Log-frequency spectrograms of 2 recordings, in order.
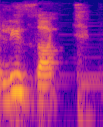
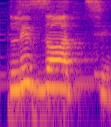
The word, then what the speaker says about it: Lizotte: Se estivermos falando da origem italiana, é Lizotte. Lizotte.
